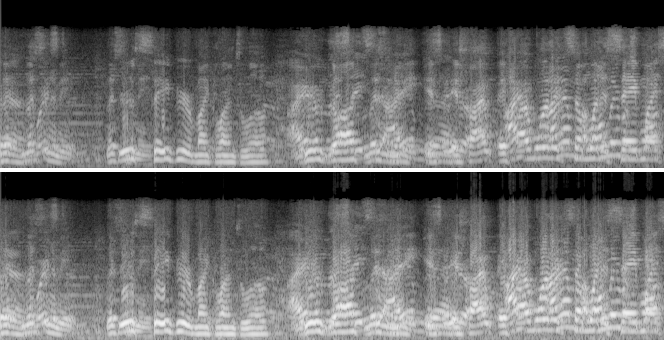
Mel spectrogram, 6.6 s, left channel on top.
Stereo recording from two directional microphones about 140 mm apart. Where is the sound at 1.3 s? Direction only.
35° left (ahead or behind).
